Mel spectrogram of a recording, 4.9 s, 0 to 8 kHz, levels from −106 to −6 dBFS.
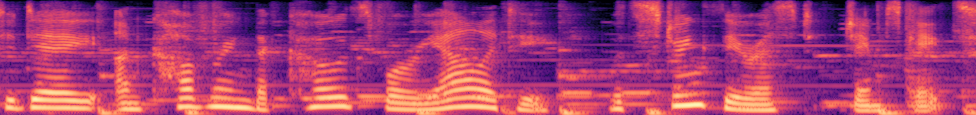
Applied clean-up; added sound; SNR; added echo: classical method log-MMSE.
